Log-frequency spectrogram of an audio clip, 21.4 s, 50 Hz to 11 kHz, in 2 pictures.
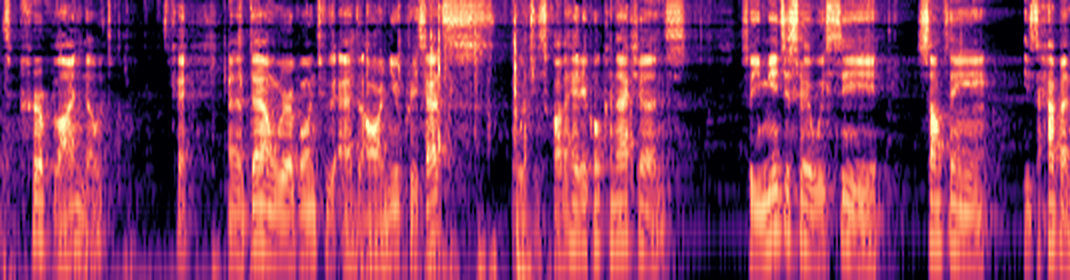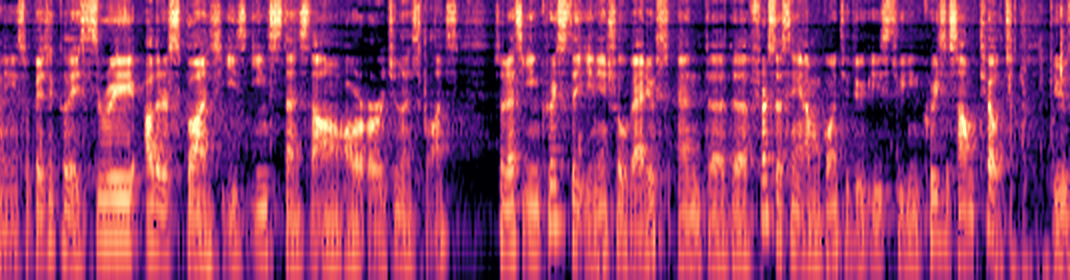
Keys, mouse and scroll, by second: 5.3 ctrl+a, 7.5-15.7 middle drag, 15.7-17.0 drag, 17.0-21.4 ctrl+middle drag.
